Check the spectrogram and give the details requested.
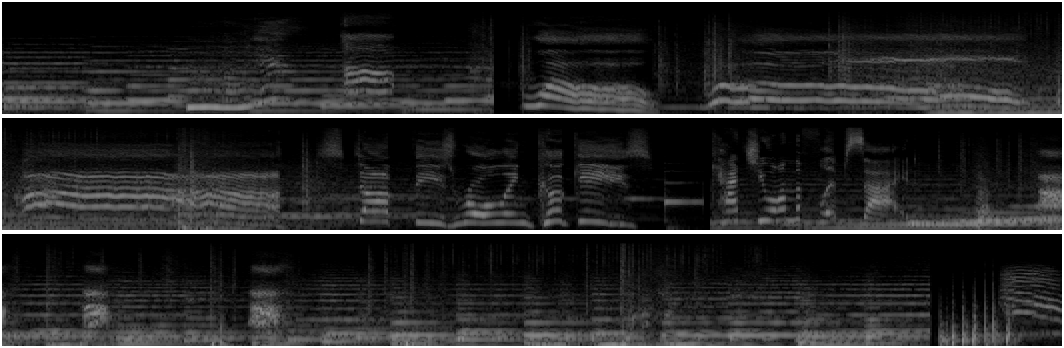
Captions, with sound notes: Whoa. Whoa. [screaming] Stop these rolling cookies. Catch you on the flip side.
